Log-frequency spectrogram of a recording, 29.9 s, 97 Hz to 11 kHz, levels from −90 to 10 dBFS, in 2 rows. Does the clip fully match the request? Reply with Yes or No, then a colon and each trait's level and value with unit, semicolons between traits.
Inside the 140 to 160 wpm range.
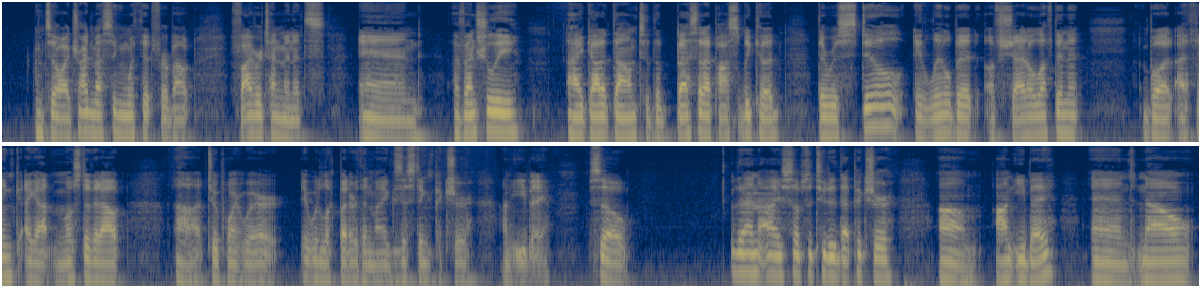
Yes: average, 145 wpm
